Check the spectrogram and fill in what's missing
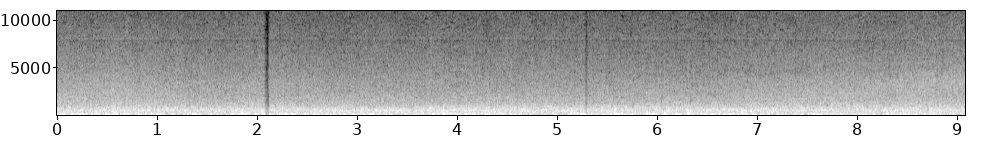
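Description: Constant blustery wind rumbles and buffets the microphone, a dense steady roar with faint surf-like wash and no voices.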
